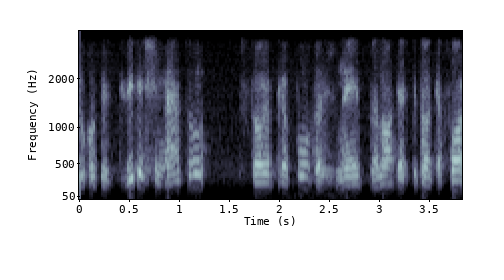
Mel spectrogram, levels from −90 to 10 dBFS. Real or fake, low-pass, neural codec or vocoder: fake; 3.6 kHz; vocoder, 44.1 kHz, 128 mel bands, Pupu-Vocoder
